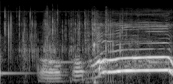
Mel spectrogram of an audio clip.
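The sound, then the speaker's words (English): Crinkling plastic wrapping around an item featuring a character from A Bug's Life rustles in short crackly bursts as it is opened, heard under voices, with a sustained, pitched vocal exclamation near the end. “It's in plastic?”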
